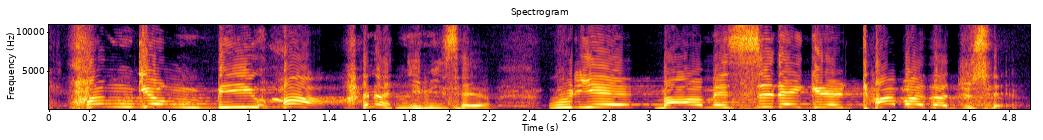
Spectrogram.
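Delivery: loud, high exhortation; fervent sermon call; full-force preaching. Acted. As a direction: urge the congregation from the pulpit.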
